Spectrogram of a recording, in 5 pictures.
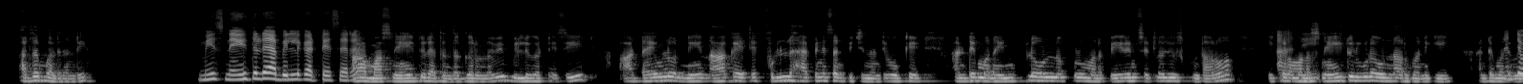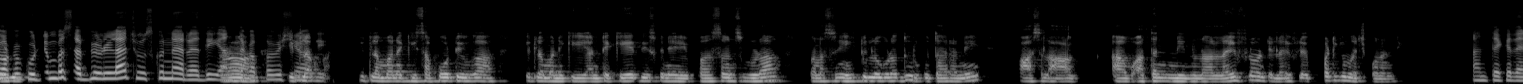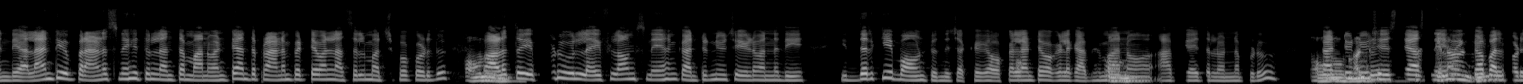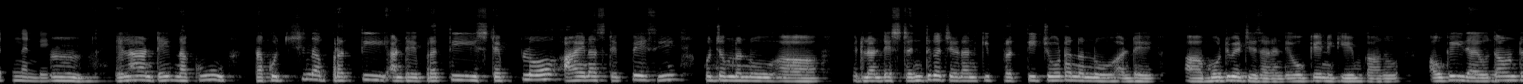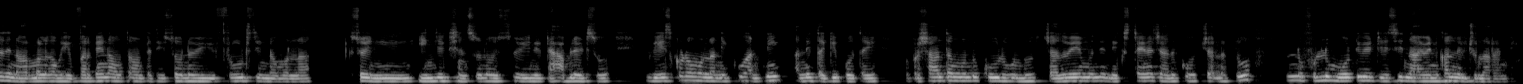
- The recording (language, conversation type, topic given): Telugu, podcast, స్నేహితులు, కుటుంబం మీకు రికవరీలో ఎలా తోడ్పడారు?
- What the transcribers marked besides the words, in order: in English: "బిల్"; in English: "ఫుల్ హ్యాపీనెస్"; in English: "పేరెంట్స్"; in English: "సపోర్టివ్‌గా"; in English: "కేర్"; in English: "పర్సన్స్"; in English: "లైఫ్‌లో"; in English: "లైఫ్‌లో"; in English: "లైఫ్‌లాంగ్"; in English: "కంటిన్యూ"; in English: "కంటిన్యూ"; in English: "స్టెప్‌లో"; in English: "స్ట్రెంగ్త్‌గా"; in English: "మోటివేట్"; in English: "నార్మల్‌గా"; in English: "సో"; in English: "ఫ్రూట్స్"; in English: "సో"; in English: "నెక్స్ట్"; in English: "ఫుల్ ఫుల్ మోటివేట్"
